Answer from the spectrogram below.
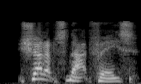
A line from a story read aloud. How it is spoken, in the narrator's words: Sonny snapped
